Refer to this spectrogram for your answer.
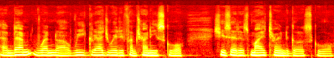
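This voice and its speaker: A somewhat breathy man with a Californian accent, medium pitch, monotone, flat intonation, very even loudness, and a moderate pace. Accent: California American English. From San Francisco Bay Area, US. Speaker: poet. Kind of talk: panel talk. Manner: halting.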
